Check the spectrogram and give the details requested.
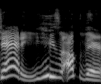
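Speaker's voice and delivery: frantic, desperate pleading outburst, losing control. Retelling a live broadcast where a daughter pleads with her father, acting out a frantic plea. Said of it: "And Cecilia is losing it".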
